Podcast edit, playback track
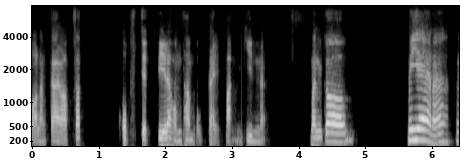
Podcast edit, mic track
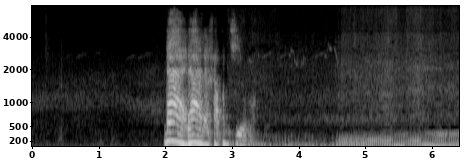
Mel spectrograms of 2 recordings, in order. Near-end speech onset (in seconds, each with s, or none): 2.0 s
